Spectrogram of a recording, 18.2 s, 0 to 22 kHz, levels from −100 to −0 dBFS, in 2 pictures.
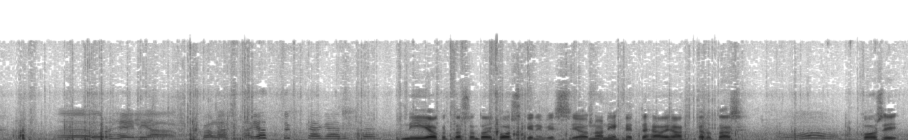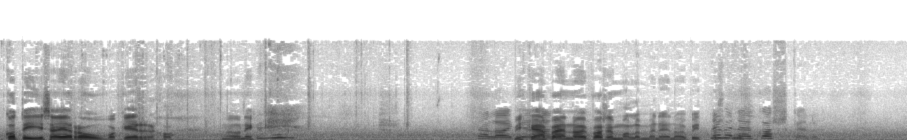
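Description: At 0.48 s and again at 10.67 s there's a block of digital silence, about 10 ms where the audio drops out. The sound cuts out and back with no fade, so each one lands as a brief tick or dip.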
